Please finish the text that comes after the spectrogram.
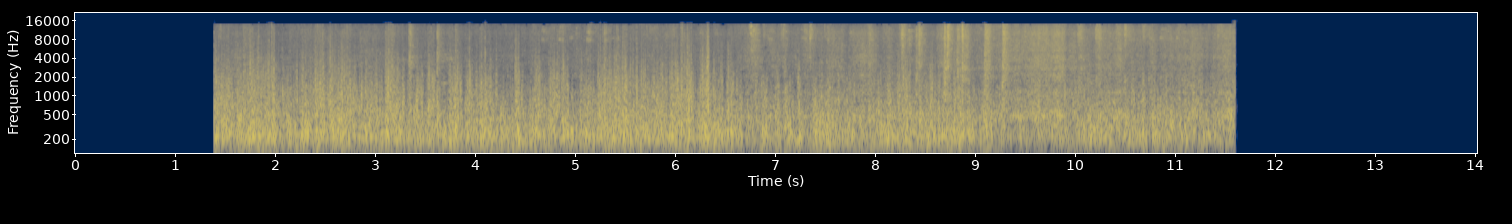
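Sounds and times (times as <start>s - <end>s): train rushing air and wheel noise: 1.4s - 11.6s.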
